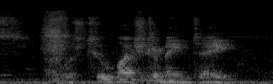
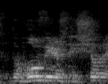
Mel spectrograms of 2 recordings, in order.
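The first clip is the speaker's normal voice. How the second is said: a touch of excitement; 5 semitones higher, 9 dB louder than usual. Acted.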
